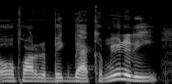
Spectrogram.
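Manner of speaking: usual speaking voice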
